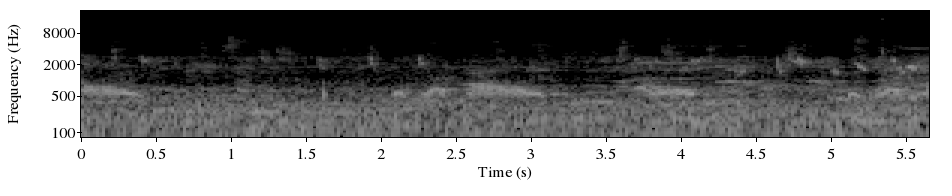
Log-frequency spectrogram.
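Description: Spotted dove giving soft, low cooing phrases at roughly one-second gaps over a steady background hiss, with faint chirps from other small birds.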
